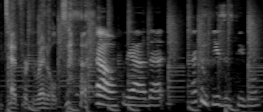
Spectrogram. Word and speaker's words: Reynolds: And we have Marissa Reynolds.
